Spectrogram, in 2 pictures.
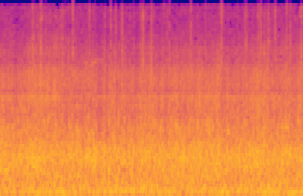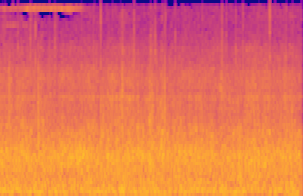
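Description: Wind buffeting the microphone of a camera mounted on the outside of a moving car, a steady loud rumble mixed with the car's road noise.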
